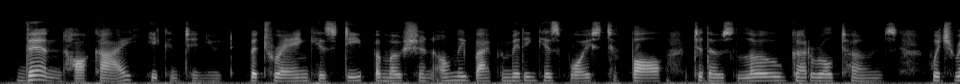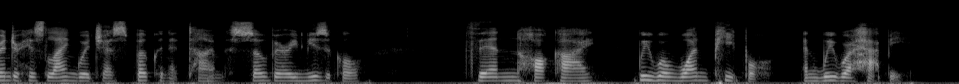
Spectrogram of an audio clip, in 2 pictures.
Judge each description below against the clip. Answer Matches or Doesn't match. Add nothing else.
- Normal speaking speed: Doesn't match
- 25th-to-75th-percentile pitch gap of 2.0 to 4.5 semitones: Matches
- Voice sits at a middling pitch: Matches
